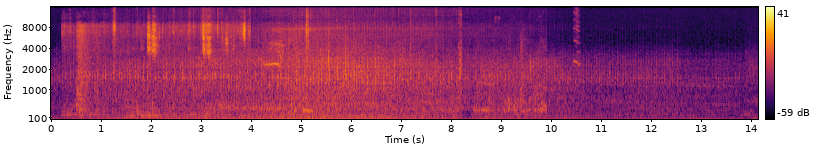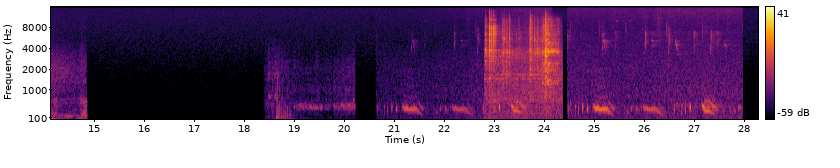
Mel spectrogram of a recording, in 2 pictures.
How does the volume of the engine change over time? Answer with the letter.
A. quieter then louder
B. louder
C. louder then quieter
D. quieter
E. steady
C.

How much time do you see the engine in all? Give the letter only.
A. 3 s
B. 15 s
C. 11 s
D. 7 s
B.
